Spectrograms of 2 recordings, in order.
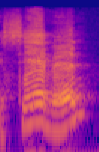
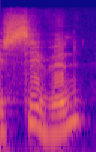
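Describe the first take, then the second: First: It is said in an Australian accent. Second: It is said in a New Zealand accent.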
